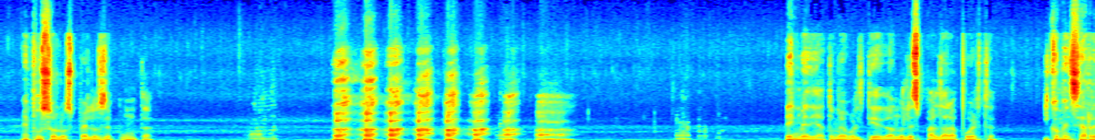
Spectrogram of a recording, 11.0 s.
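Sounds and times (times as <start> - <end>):
speech: 0.2 - 1.6, 3.3 - 4.0, 8.6 - 10.9
growl: 2.5 - 5.8
mocking laugh: 3.3 - 5.8.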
